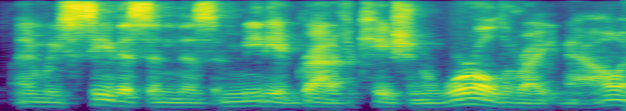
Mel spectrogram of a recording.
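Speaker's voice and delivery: ordinary talk, nothing marked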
